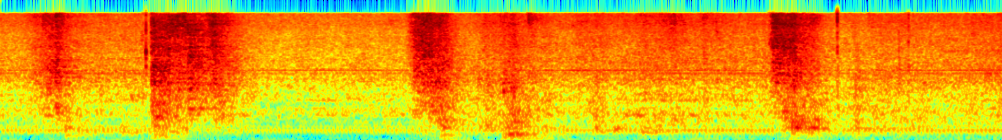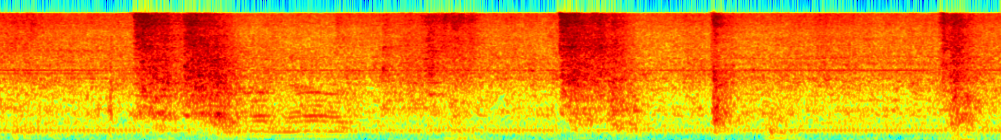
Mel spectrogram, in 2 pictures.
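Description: A shovel scrapes and splashes through wet mud in bursts.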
